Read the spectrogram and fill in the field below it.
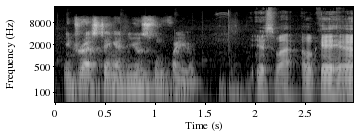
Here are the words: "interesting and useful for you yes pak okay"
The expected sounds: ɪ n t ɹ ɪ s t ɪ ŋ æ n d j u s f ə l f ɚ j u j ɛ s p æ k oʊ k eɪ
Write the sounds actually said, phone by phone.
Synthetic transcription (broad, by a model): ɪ n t ɹ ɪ s t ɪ ŋ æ n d j u s f ə l f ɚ j u j ɛ s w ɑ oʊ k eɪ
